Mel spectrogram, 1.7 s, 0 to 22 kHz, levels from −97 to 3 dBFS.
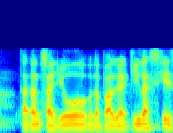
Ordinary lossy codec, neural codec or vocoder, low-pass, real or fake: none; codec, 16 kHz, 0.8 kbps, ZipCodec; 5.4 kHz; fake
